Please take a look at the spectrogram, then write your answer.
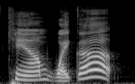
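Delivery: normal talking voice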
